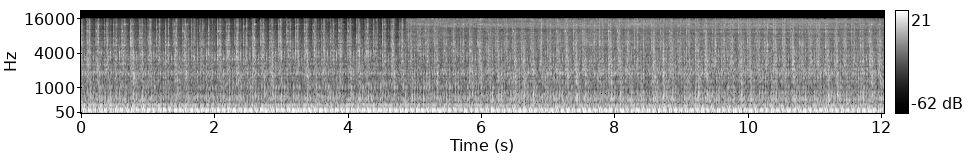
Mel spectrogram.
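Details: Old Bennett 541 gas pump motor, running after many years of barn storage: constant low drone, smooth and unchanging, with no ticking, grinding or squeal. Normal, healthy running.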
